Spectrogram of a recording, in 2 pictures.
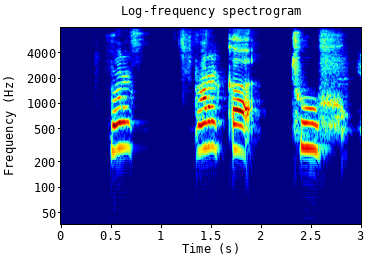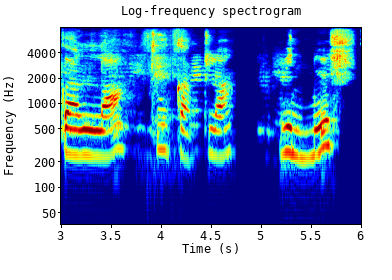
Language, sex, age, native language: Icelandic, male, 8, Italian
